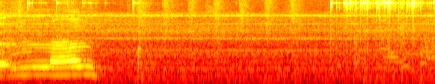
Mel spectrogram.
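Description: A drawn-out, wavering vocal sound lasting about a second, which then stops. Near the end there is faint high ticking.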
